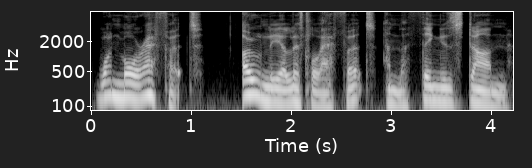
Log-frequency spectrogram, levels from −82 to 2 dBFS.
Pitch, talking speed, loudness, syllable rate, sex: 120 Hz, 170 wpm, -17 LUFS, 4.6 syllables/s, male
